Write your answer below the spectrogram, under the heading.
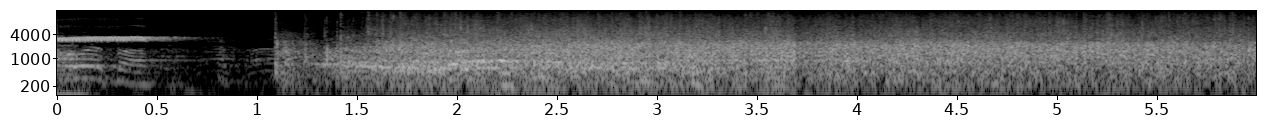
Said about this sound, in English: That round of applause when she said, I'm getting near to him. And then they all clap.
